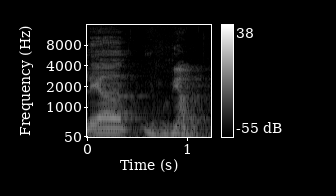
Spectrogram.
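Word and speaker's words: 量: Yizhong, it says, Jewu, my pronunciation, Liang, fourth tone, Liang, okay, Wu Liang, Zhong Jie Yi, Lao Bi Gan Sheng Qi, Dang Cheng Wu So Wei.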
